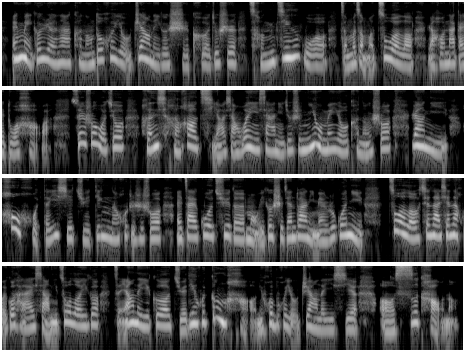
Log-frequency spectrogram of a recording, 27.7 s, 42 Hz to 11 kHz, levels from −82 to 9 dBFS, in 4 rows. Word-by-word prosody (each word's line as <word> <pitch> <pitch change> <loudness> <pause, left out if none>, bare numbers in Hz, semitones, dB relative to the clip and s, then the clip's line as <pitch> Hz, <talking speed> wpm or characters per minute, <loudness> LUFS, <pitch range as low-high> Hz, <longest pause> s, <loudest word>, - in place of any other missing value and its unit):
哎， 255 - +5
每 275 -6 +9
个 240 - -3
人 220 -7 -1
啊， 195 -1 -2
可 195 - -11
能 175 +2 -5
都 235 +3 -3
会 270 0 -4
有 195 -5 -7
这 280 - -2
样 250 -4 +2
的 195 - -5
一 165 - -11
个 175 +1 -9
时 160 -2 -2
刻， 170 +1 -9
就 190 - -7
是 195 -2 -2 0.2
曾 180 +4 -1
经 275 +6 +7
我 165 -6 -5 0.2
怎 155 - -2
么 180 +3 -3
怎 - - 0
么 - - -5
做 255 -7 +3
了， 160 -4 -2 0.2
然 165 - -2
后 185 +2 -5
那 190 0 0
该 170 -2 -4
多 165 +2 -5
好 - - -7
啊， - - -8 0.3
所 315 - -1
以 - - -1
说 320 0 -1
我 240 -8 0
就 245 +3 -1 0.2
很 215 +5 +4
想 280 - 0
很 190 - -4
好 260 +5 +2
奇 230 - -1
啊， 145 +3 -3
想 170 -1 -4
问 250 +4 +3
一 215 -2 -1
下 205 -3 -3
你， 175 -3 -5
就 200 +5 -7
是 210 0 -5
你 215 +4 +3
有 285 -1 +6
没 210 0 -2
有 185 -4 -4
可 190 - -9
能 160 +1 -6
说 230 +2 -2 0.3
让 275 -3 +6
你 200 +6 -5 0.2
后 410 -6 +3
悔 270 - -9
的 175 - -7
一 240 +6 0
些 205 -5 0
决 175 -5 -9
定 225 -2 -3
呢？ 185 -1 -4
或 235 +5 -9
者 - - -8
是 205 - -6
说， 200 0 -2 0.2
诶， 200 -2 -1
在 220 +1 +3
过 240 +1 -2
去 240 +1 -2
的 195 -4 -3
某 185 -2 -2
一 - - -5
个 230 - -2
时 210 - +1
间 205 +1 -1
段 225 0 +2
里 205 - -3
面， 170 -9 -2
如 205 +5 -5
果 250 +2 0
你 245 -7 +4 0.4
做 320 -4 +4
了 205 -4 +2
现 245 +4 0
在 240 -2 +6
现 240 +1 0
在 250 - +5
回 - - -7
过 215 - -1
头 - - -5
来 180 +2 -2
想， 200 +5 -1
你 260 - +3
做 270 +1 -1
了 220 -4 -1
一 210 - -4
个 225 +1 -4 0.2
怎 285 - -3
样 260 -1 +6
的 250 - +4
一 195 -1 -3
个 210 0 0
决 155 -7 -4
定 245 +6 +4
会 260 +1 -2
更 280 +1 +4
好， - - -6
你 - - -2
会 245 - -2
不 210 - -6
会 210 -1 -6
有 - - -7
这 - - -5
样 180 -4 -1
的 160 - -6
一 160 0 -8
些， 165 +1 -1 0.3
呃， 140 - 0
思 260 - +8
考 - - +1
呢？ 255 0 -6
210 Hz, 280 characters per minute, -22 LUFS, 185-250 Hz, 0.4 s, 每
